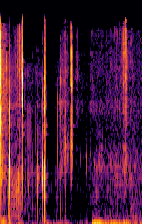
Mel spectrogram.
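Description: A plastic puzzle cube clicks and clacks as it is handled close by.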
